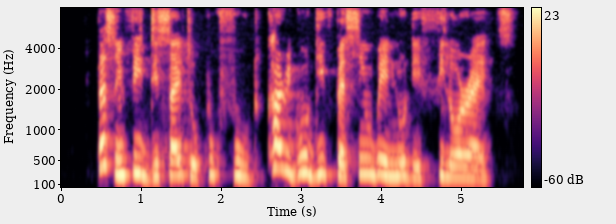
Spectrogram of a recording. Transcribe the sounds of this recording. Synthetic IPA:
pɛsĩnfidisaɪd̚tokukfudkʰaɹiɡoɡiv̥pɛsĩnwenodefilɔlɹaɪt

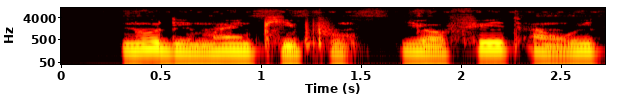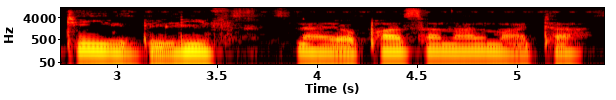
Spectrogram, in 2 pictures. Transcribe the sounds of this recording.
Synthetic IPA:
nodemãɪ̃n̚pʰipʰu | jɔfetʰãnwetʰɪ̃njubilif | nãjɔ̰pʰasɔnalma̰tʰa

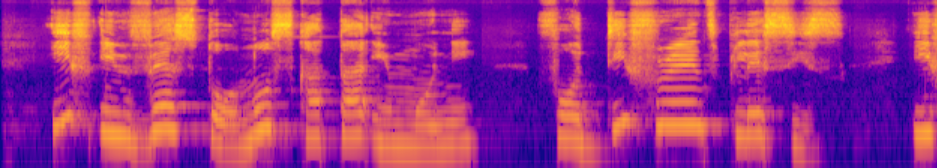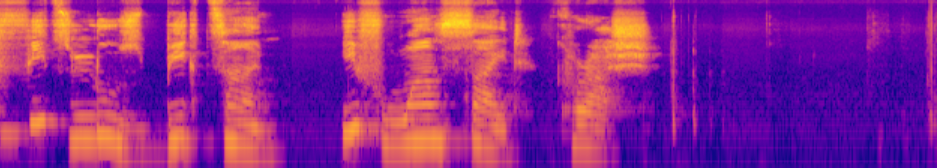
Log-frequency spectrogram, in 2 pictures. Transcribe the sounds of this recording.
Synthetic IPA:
ifĩnvɛstɔnoskataʔemɔni | fɔdifɹɛ̃ntpʰlesis | ifitluzbiɡtʰãɪ̃m | ifwãnsaɪd | kʰɹaʃ

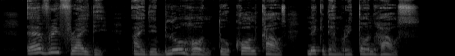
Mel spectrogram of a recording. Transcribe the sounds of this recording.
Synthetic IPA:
ɛvɹifɹaɪde | ajdebloɦõntokʰɔlkʰaʊs | mekdɛ̃mɹitɔnɦaʊs

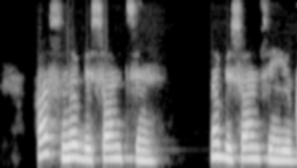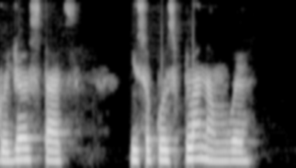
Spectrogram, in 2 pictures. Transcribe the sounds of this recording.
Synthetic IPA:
hɔsnobisɔmti | nobisɔmtĩjuɡod͡ʒɔsstat | jusoposplanamwɛ

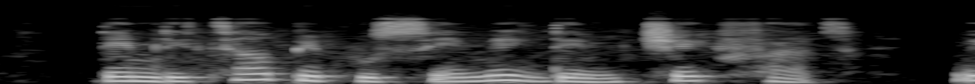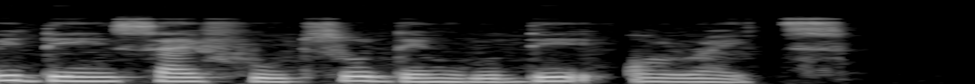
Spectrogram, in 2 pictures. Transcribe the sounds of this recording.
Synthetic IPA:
dɛ̃mdetʰɛlˠpipl̩semek̚dɛ̃mt͡ʃekfat | wʔedeĩnsaɪdfud̥sodɛ̃mwideɔlɹaɪt

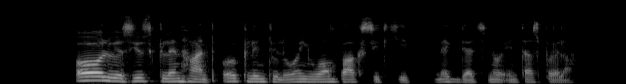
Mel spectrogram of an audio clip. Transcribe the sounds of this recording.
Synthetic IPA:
ɔlwesjusklɛ̃nɦãntɔklĩntʰulwɛ̃njuwɔ̃npaksitkʰip̚ | mek̚d̪ɛtsnoʔḭ̃ntʰaspɔ̰jla̰

